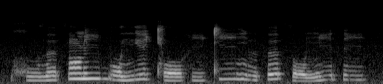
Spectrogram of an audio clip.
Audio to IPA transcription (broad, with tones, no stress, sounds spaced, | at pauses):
x u˩ ð ɘ˨ θ õ˥ ɽ i˥ b o˨ nʲ e˥ cʰ o˩ x i˩ cʰ i˦ ŋ ɨ˨ θ ɘ˥ θ o˩ ɲ i˥ θ i˥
